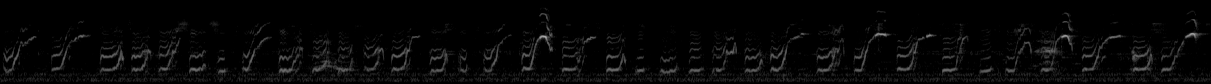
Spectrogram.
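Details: A three-day-old guinea pig pup at a mirror gazing at its own reflection, giving a steady stream of quick rising squeaks, sharply upswept and repeated several times a second, with occasional louder peaks.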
